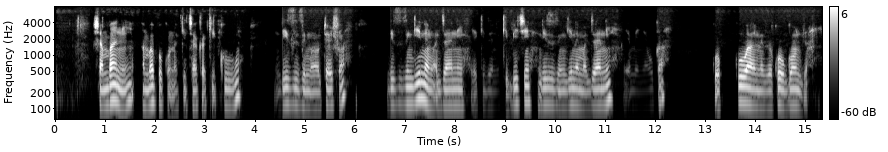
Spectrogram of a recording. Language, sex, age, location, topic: Swahili, male, 18-24, Kisii, agriculture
